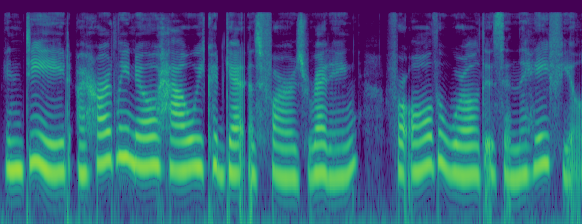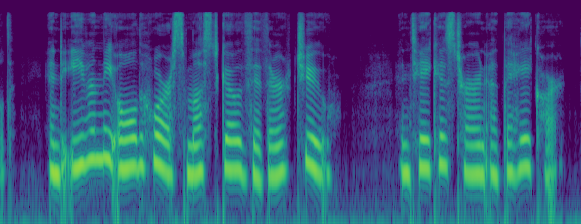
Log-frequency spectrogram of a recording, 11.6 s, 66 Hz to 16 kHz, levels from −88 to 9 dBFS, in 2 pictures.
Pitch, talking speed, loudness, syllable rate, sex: 250 Hz, 195 wpm, -15 LUFS, 4.3 syllables/s, female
